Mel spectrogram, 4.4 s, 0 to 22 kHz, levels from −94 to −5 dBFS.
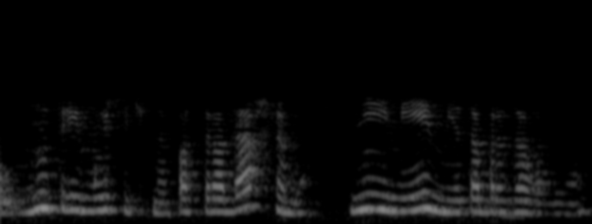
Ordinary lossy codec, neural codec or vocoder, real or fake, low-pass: MP3, 16 kbps; none; real; 3.6 kHz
